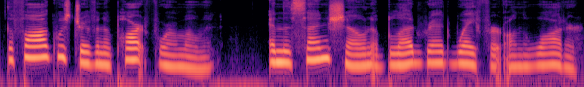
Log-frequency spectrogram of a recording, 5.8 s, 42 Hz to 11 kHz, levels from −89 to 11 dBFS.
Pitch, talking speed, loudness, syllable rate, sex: 195 Hz, 195 wpm, -16 LUFS, 4.8 syllables/s, female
